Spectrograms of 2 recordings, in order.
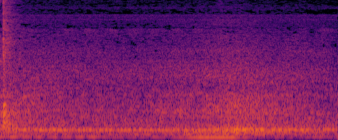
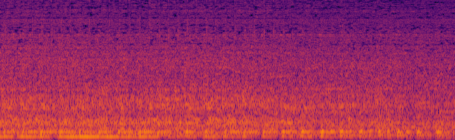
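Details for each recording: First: Yamaha Mio J fuel-injected scooter that is completely dead, key on: only a faint, steady low hum from the fuel pump while the pressure gauge stays at zero; failed fuel pump. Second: Yamaha Mio J fuel-injected scooter after the dead fuel pump that stopped it starting was dealt with: small engine idling smoothly with a steady low hum, no knocks or misses; normal idle.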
